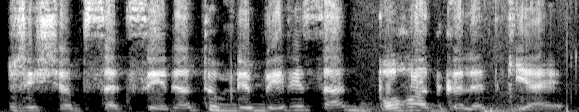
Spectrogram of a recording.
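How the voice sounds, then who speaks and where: A woman's voice: medium pitch, normal speed, bright, forceful tone, a little hiss or hum. A woman voicing a young newlywed wife in a story, hurt and polite but turning defiant, speaking with dramatic expression. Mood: hurt, angry.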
